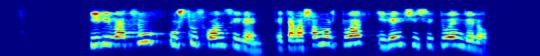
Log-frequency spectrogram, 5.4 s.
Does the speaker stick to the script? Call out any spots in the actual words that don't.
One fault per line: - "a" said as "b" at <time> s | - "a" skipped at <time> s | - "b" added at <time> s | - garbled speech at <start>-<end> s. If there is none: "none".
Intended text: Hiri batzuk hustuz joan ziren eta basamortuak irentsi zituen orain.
- "orain" said as "gero" at 4.7 s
